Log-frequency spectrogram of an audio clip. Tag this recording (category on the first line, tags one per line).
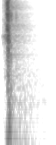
Sound effects > Objects / House appliances
flame
light
lighter
striking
